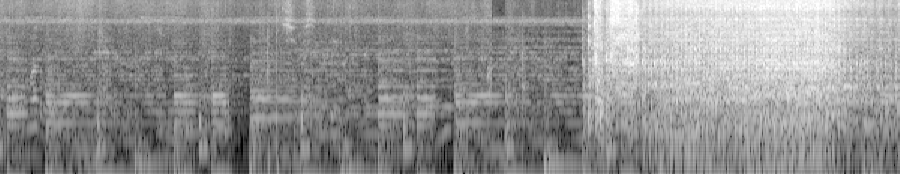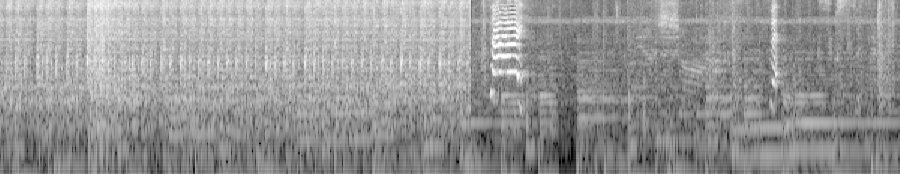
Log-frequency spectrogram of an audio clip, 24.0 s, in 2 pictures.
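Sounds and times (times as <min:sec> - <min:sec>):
single-cylinder engine running: 0:07.8 - 0:18.3.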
